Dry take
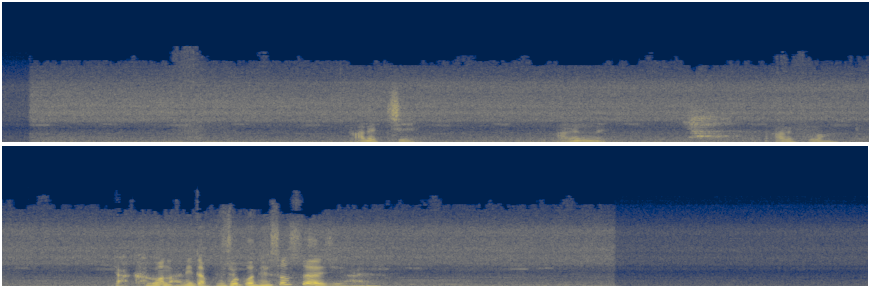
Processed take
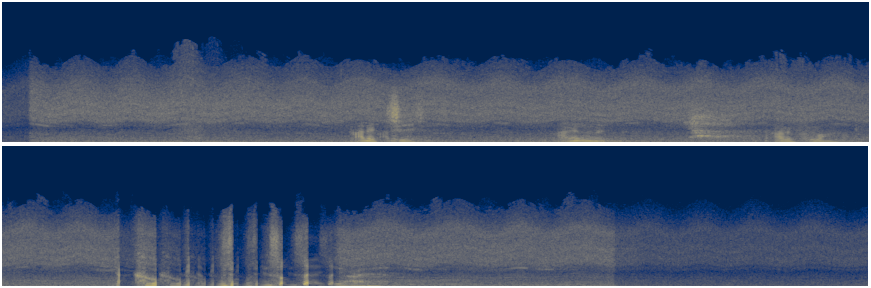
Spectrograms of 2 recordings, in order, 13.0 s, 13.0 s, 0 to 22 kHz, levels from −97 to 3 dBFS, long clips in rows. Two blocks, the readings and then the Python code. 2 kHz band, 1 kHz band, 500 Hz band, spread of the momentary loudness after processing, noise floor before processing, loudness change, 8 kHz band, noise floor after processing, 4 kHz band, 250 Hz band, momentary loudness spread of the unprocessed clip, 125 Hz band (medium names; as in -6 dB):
-12.0 dB, -12.5 dB, -14.0 dB, 21 LU, -53 dBFS, -11.5 dB, -5.5 dB, -58 dBFS, -6.5 dB, -10.0 dB, 19 LU, -9.5 dB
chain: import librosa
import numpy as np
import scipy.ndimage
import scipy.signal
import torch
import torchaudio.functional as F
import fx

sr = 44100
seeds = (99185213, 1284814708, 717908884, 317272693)

y = fx.gate_flip(x, sr, shuts_db=-10.0, range_db=-33)
y = fx.wow_flutter(y, sr, seeds[0], rate_hz=2.1, depth_cents=120.0)
y = fx.echo_warbled(y, sr, ms=185, feedback_pct=35, rate_hz=2.8, cents=59, wet_db=-13)
y = y * librosa.db_to_amplitude(-5.0)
